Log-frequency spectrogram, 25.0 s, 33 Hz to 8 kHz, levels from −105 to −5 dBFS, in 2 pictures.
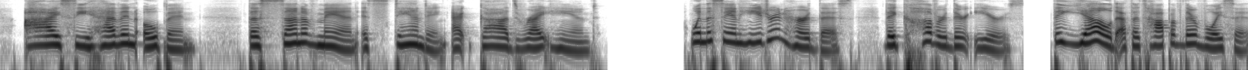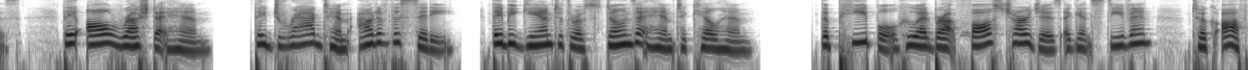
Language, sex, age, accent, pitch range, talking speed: English, female, 20-39, American, 175-240 Hz, 155 wpm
